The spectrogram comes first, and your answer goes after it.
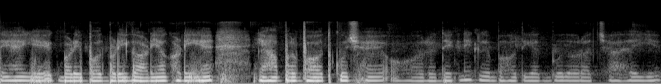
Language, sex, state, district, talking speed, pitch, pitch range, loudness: Hindi, female, Uttar Pradesh, Budaun, 200 wpm, 170 Hz, 170-175 Hz, -16 LUFS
